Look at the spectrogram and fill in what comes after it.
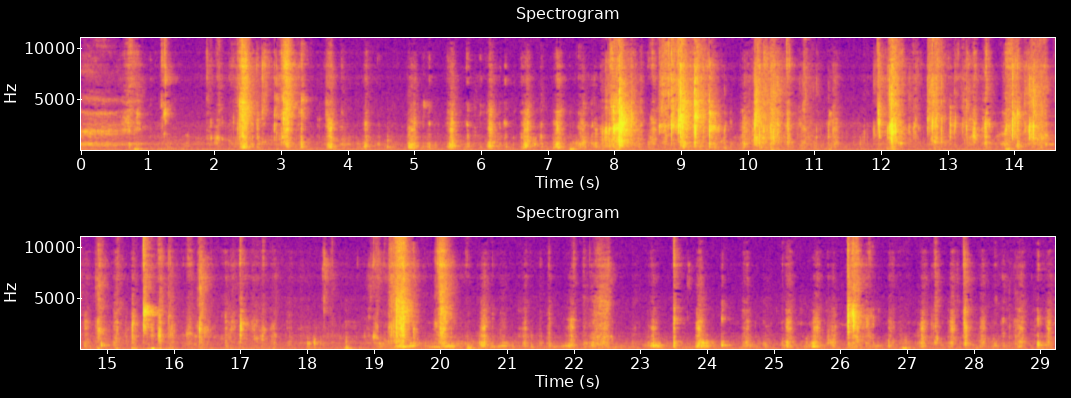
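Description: Close-up crunching and chewing of raw lettuce and cucumber, crisp bites coming in irregular bunches, loudest about eight seconds in.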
